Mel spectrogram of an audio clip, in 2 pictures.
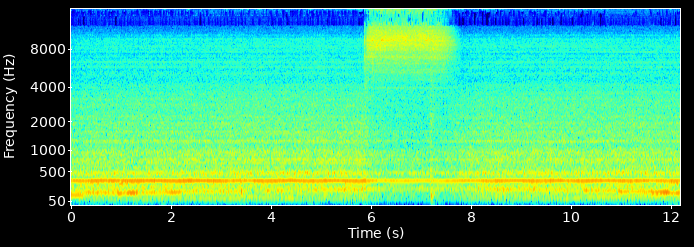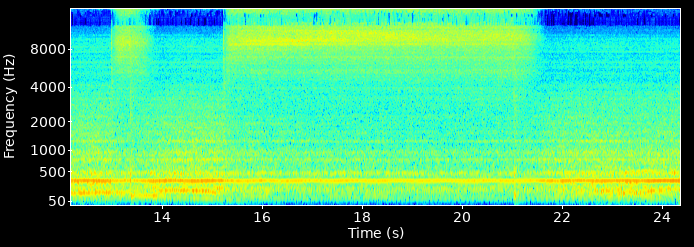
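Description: A CNC machine cuts metal knife parts under a steady loud motor hum, with long hissing bursts of coolant spray or cutting noise coming and going.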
